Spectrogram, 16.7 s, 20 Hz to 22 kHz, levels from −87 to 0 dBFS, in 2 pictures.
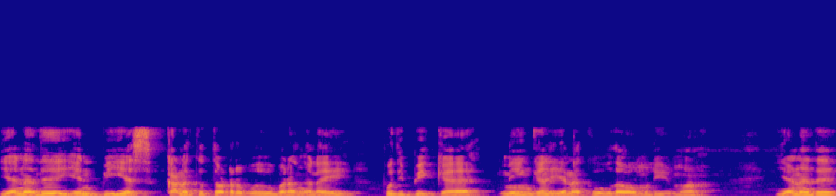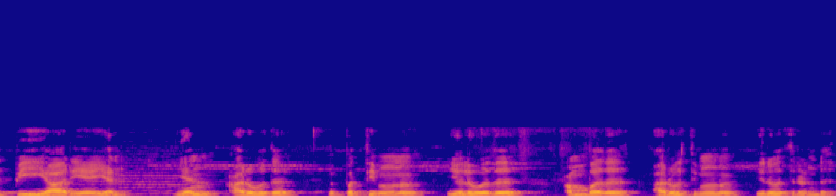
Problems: background sounds at intervals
